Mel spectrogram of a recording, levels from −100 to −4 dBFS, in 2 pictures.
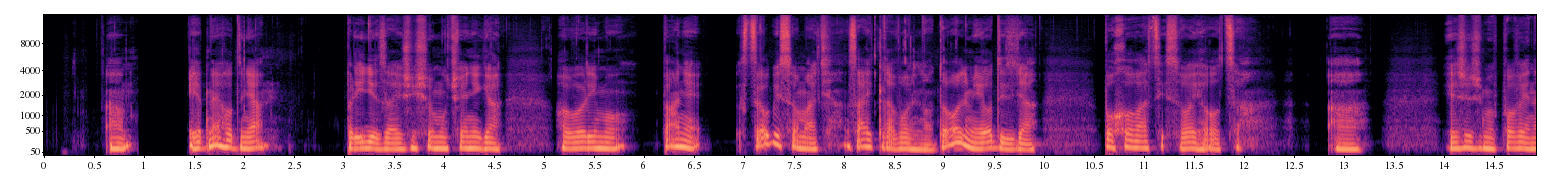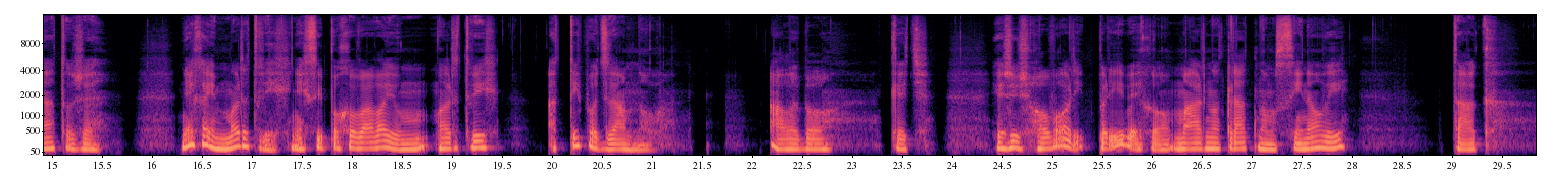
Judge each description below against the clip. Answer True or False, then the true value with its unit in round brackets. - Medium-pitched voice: False (120 Hz)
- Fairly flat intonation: False (4.6 semitones)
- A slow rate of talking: True (105 wpm)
